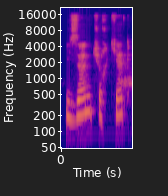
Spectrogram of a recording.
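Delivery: ordinary delivery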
